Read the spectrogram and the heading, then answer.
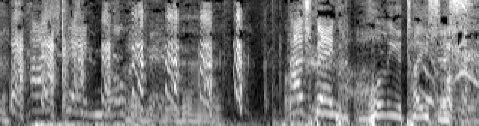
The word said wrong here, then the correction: halitosis: How do you say that word? – Halitosis.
